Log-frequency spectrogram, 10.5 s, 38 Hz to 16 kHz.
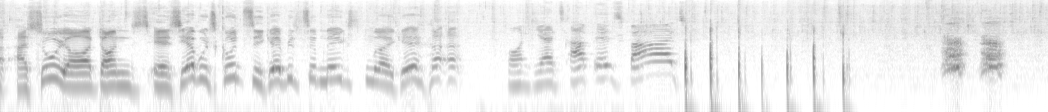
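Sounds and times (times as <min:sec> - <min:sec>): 
speech: 0:00.1 - 0:07.1
dog in a bathtub barking: 0:09.4 - 0:10.1.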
